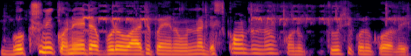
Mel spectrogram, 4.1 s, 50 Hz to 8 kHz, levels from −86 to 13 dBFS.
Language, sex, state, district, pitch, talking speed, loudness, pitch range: Telugu, male, Andhra Pradesh, Srikakulam, 190 Hz, 115 wpm, -14 LUFS, 170-215 Hz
